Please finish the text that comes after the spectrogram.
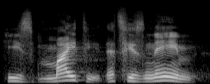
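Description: A man's voice: on the high side, expressive, slow, sharp tone. A man who is a native Hebrew speaker, preaching as a pastor in a conversational sermon style, emphatic, repeating key phrases and posing rhetorical questions. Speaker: pastor preaching to his church.

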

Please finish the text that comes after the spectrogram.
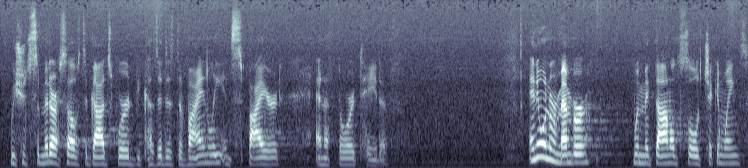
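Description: High-voiced young male preacher. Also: fairly bright tone. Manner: conversational and self-joking, with asides to the congregation. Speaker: pastor. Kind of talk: sermon. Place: church sanctuary. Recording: long hall reverb.

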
